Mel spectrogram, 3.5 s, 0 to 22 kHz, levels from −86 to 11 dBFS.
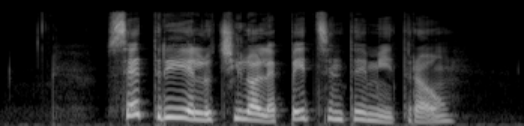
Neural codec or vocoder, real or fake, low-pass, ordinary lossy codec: none; real; 14.4 kHz; none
